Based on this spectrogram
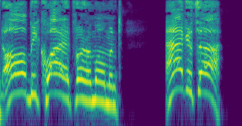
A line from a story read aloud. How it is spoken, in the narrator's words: he called as loudly as he could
